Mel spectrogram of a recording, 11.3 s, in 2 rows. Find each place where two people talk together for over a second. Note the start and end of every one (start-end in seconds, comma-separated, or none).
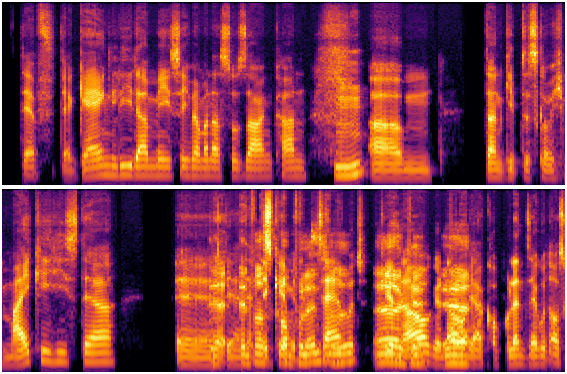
7.7-10.3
